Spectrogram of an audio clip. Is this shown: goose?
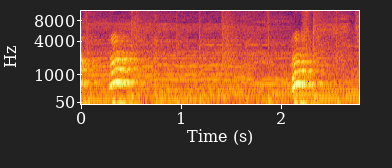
no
